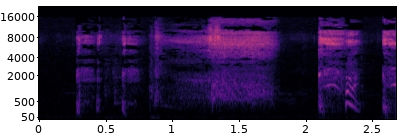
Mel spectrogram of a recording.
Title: Excuse the coughing.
